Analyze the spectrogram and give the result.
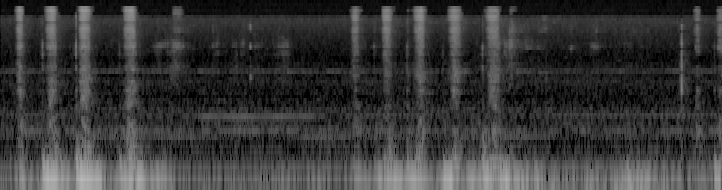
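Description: A graphite pencil pressed close up against a flat white drawing paper sheet makes scratching strokes and hatching. Short, dry, rasping strokes come in a quick group, pause during a quiet stretch, then return in a busier cluster of scratches before tapering off.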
